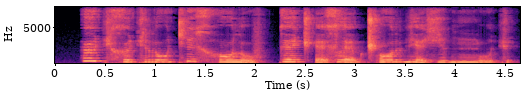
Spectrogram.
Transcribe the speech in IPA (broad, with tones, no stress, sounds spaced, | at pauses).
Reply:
ø˦ c x ø˨ c r u˨ cʰ i˦ x h o˨ l ṵ˨ f kː e˦ t͡ʃʼ ḛ˦ x l ḛ˦ b t͡ʃʼ o˦ r b j ḛ˦ ç i˨ b mː ṵ˦ c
